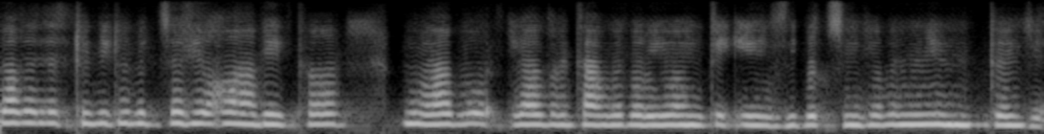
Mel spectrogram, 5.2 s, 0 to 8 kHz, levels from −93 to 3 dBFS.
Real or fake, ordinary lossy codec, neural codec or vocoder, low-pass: fake; none; codec, 16 kHz, 0.5 kbps, FreqCodec, smaller model; none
